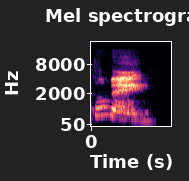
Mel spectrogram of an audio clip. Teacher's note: Já dei um espaço aqui, porque quando a palavra termina em EM, a gente acaba ouvindo o barulho de quem? Do I. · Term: ressoo nasal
